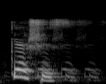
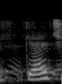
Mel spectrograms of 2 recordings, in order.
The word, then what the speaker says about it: cache: कैशेस, कैशिंग। सो ये कैश है, कैच या कैची इसको प्रोनाउंस नहीं कीजिएगा, ठीक है।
